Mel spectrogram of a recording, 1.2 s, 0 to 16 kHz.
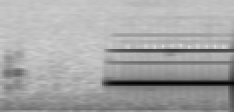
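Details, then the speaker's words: ICU Medical Medfusion 4000 syringe pump in a training demonstration, infusing ampicillin: a steady high electronic tone after a quiet room, the near-empty syringe alarm; check that the syringe is loaded properly and in place. "so here's an example of an alarm that says the syringe is near empty this could happen you may just want to make sure that you have all your syringe loading all properly and in place so just double check that"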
